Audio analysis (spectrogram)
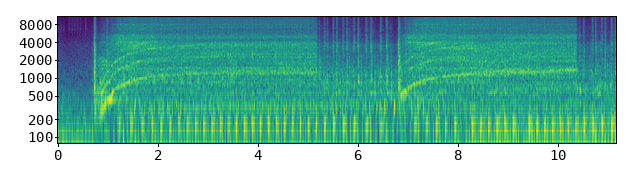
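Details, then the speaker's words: Billy Goat debris loader with an 18 engine, cold start on gas; catches, runs rough a few seconds, then dies, restart the same; owner thinks it was flooded with fuel: hard starting, stalling after start. "i think honestly we just killed it with fuel we flooded it uh and that's not good for a big engine block like this the 18."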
